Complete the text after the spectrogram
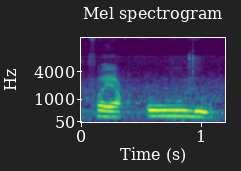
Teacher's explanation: واو مدہ کو ایک الف کے برابر کھینچ کے پڑھنا ہے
